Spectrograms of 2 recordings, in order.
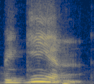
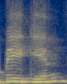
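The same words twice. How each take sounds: First: The stress is on the second syllable. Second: The stress is on the first syllable. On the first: The speaker calls it right. "la acentuación está al final" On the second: The speaker calls it wrong. "yo no digo begin"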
